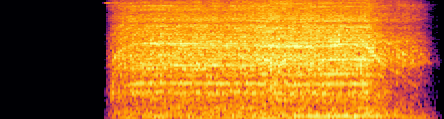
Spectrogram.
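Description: A power screwdriver drives screws back into the case of a split, chording mechanical keyboard. It gives one close, steady whirring burst of about two seconds with no talk over it.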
